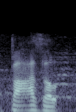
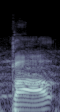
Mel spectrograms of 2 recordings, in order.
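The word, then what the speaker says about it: Basel: as well the 32-year-old plays for Basil or Bal however you pronounce both technically correct this debate has been raining for many years ball slipped through by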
